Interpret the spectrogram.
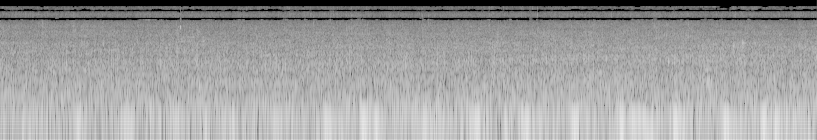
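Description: Steady rain falling on a wet paved street, an even hiss throughout. From about three seconds in, irregular low thumps sit beneath it.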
